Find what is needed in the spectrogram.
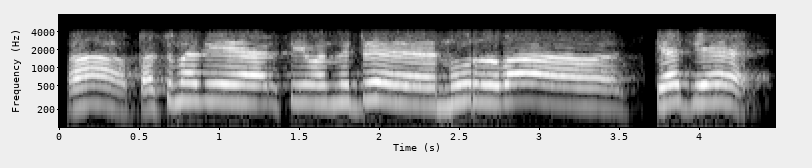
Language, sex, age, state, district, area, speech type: Tamil, male, 60+, Tamil Nadu, Krishnagiri, rural, conversation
